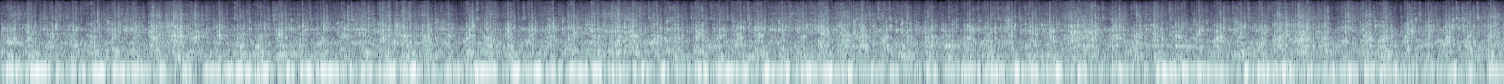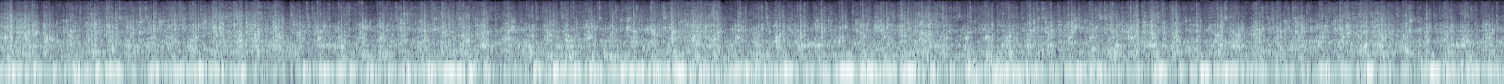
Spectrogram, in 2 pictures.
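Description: Cement mixer running as a washing machine: a steady mechanical drone from its motor and drum drive, with wet clothes and soapy water sloshing and clattering as the drum turns.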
